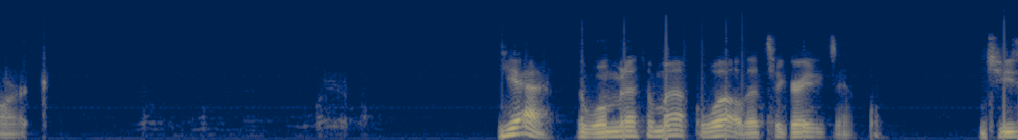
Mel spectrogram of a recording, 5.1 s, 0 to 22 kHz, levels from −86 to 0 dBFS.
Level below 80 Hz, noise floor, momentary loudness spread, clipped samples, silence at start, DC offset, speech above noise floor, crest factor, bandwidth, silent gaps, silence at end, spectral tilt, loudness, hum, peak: -60 dBFS; -72 dBFS; 19 LU; under 0.1%; 0 s; under 0.1%; 42 dB; 20 dB; 13.5 kHz; none; 0 s; -7 dB/octave; -31 LUFS; none; -14 dBFS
